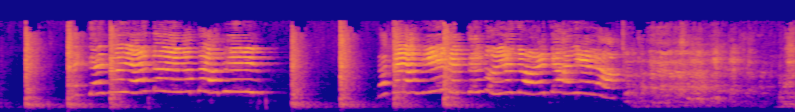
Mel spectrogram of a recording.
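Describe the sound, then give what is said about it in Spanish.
Several sharp knocks on a door, a quick cluster and then a few more spaced out, while a voice holds long wavering, sung-like tones over them, ending in a noisy rustle. “Suena la puerta.”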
